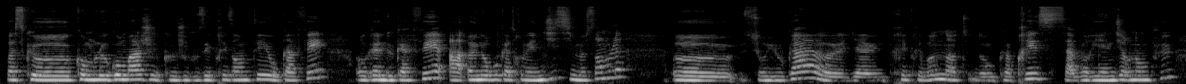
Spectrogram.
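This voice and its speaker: This middle-aged woman vlogger has a medium-pitched, dark-toned voice and speaks at a moderate pace. Chatting casually while unboxing on a lapel mic, she hesitates a lot and uses many fillers.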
